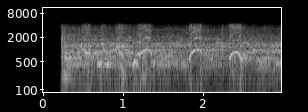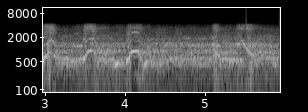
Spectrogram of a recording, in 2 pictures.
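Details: Old English Sheepdog at the FCI Tokyo International Dog Show, Japan, 19 December 2010: a loud run of barks, one about every half second, over steady hall noise.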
